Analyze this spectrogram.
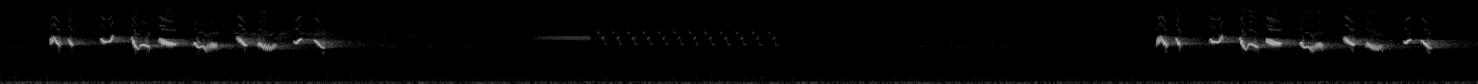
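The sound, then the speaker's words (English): A summer tanager sings two short bursts of robin-like, burry warbled phrases separated by a pause, with a faint, high insect-like trill in the quiet gap between them. “A treetop bird of the south and southwest, the rosy red summer tanager has a robin-like song, but with a rough edge to many of its notes.”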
